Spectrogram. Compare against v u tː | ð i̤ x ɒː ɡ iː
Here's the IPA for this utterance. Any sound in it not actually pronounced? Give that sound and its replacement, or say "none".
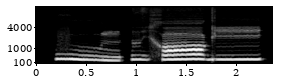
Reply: tː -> n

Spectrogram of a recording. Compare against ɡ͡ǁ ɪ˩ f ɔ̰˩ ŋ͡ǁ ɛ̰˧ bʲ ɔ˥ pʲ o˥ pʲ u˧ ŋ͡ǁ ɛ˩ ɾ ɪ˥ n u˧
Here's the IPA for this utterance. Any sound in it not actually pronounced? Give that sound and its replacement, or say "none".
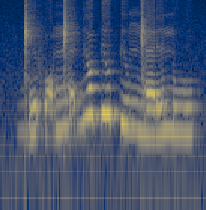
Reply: none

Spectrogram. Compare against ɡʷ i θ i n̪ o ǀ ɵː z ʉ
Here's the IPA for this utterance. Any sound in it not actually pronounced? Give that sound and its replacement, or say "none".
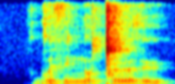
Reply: z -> ð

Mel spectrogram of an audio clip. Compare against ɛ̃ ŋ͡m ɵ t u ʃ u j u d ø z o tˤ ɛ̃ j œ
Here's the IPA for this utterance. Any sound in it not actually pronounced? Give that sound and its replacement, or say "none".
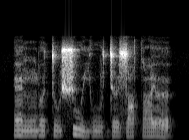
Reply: none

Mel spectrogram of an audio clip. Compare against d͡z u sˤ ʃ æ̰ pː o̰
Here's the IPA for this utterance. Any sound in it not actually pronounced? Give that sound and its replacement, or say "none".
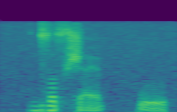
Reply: none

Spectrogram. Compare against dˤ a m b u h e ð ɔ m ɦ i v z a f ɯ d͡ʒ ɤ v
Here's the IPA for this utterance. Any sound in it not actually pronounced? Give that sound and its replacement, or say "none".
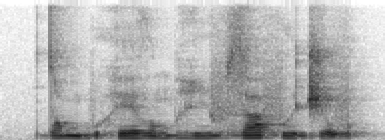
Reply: none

